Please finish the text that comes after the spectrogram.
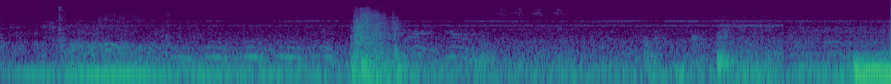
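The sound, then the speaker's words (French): A gang's van engine rumbles low, swelling briefly as it pulls up right behind a police officer's car, with a short louder whoosh midway and a heavier thud of low rumble at the end. “l'agent Miller vit la camionnette du gang arriver juste derrière sa voiture”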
